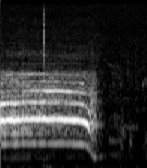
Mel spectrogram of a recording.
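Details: Chicken, a rooster: a steady, strained harmonic crow held for almost a second, then dropping sharply away at the end, followed by quiet.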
